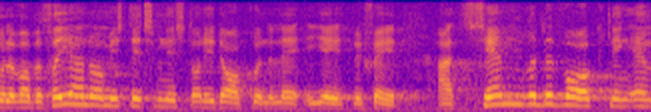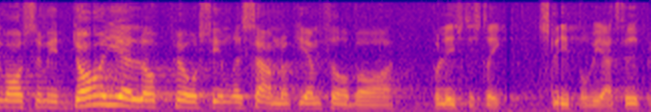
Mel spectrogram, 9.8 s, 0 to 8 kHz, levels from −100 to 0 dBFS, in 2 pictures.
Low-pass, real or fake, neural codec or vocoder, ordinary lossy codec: 7.2 kHz; fake; vocoder, 44.1 kHz, 128 mel bands every 256 samples, BigVGAN v2; AAC, 48 kbps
